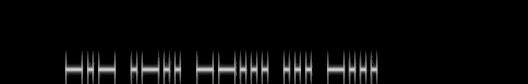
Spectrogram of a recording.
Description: Morse code, heard as a keyed tone, about 22 wpm, 700 Hz. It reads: KL7SB
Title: Call Signs Repeated 2x - 22wpm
